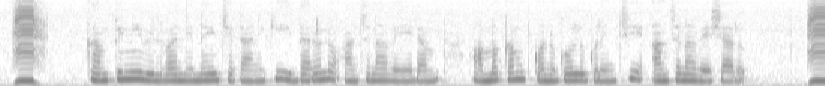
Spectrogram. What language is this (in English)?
Telugu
